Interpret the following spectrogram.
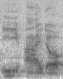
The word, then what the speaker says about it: iaido: If you're old enough to remember the rhyme, Old MacDonald had a farm, that'll help you a little bit. E-I-E-I-do, right? E-I-do is how you pronounce. E-I-do is how you pronounce the name of the martial art that involves swords.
